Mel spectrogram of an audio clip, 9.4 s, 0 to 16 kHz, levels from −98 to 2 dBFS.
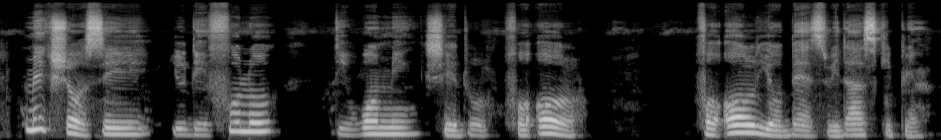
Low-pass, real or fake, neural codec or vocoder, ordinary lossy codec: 14.4 kHz; real; none; none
